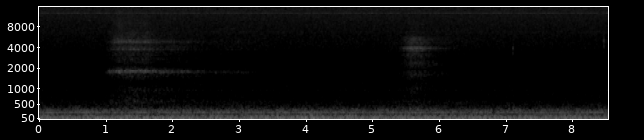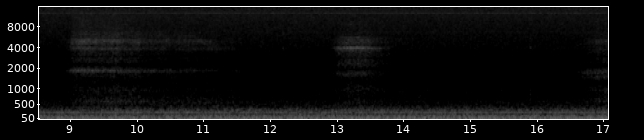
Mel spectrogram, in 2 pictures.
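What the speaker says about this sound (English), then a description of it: "I would like for you to join me in taking 5 deep breaths" Several deep breaths taken by a group at a wellness conference, long airy inhales and exhales repeating roughly every four seconds over a steady low hum, no talking.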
